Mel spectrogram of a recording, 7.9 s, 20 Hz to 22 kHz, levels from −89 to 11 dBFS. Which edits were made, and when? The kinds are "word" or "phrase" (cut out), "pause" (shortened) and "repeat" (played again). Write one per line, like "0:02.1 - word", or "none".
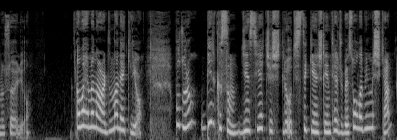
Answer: none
